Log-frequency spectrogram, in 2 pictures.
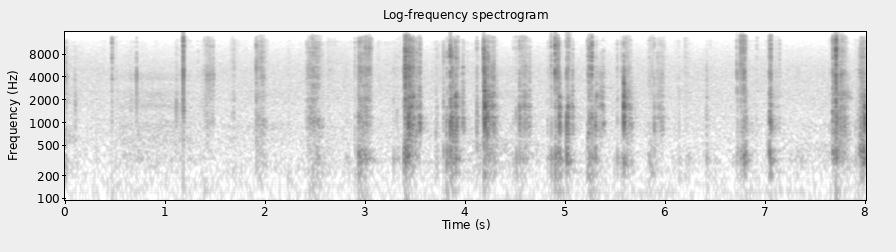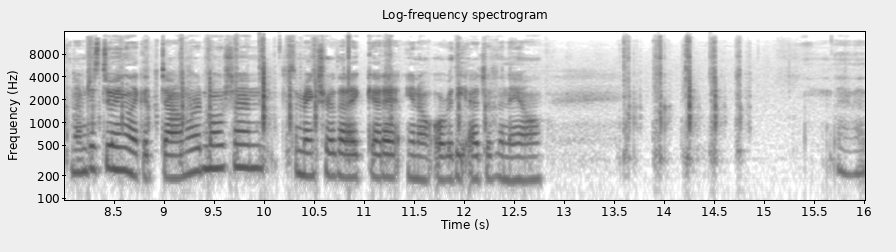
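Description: A nail file rasps in quick, short strokes against a fingernail.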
